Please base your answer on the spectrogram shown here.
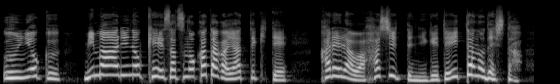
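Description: A woman's voice: very high-pitched, sing-song, fairly quick, no echo, clean studio sound. A woman playing an earnest, polite eleven-year-old boy apprentice detective in a radio drama, narrating and talking dramatically. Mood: anxious narrating.

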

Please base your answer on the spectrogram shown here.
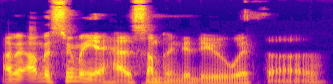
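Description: Guy with a low gravelly voice, podcast host just shooting the breeze, informal. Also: lively intonation, quick pace. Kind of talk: casual chat about TV episodes.

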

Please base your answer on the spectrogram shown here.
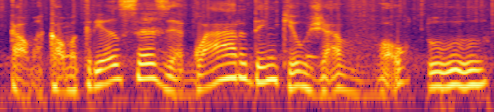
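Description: An actor playing a sadistic, mockingly playful killer clown in a Brazilian audio horror drama, taunting in a falsely gentle sing-song way and repeating his words. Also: medium pitch, big pitch swings, slow. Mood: playful menace.

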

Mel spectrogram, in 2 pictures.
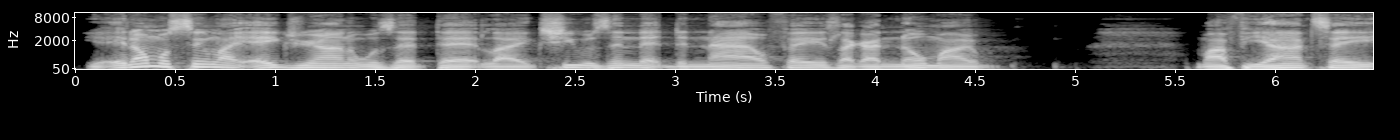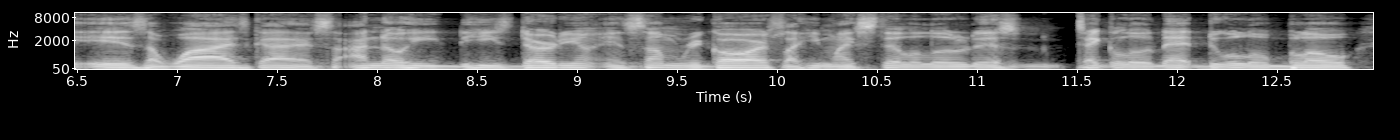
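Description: A man's voice: fairly low pitch, moderate pace. A young man co-hosting a podcast, chatting in an easygoing, thoughtful way and often murmuring agreement. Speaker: podcast co-host. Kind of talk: casual chat.

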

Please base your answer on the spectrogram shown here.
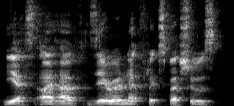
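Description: A man's voice: deep voice, little pitch movement, moderate pace, pushed and bright. A man speaking as a podcast guest in casual chat, self-deprecating and laughing as he talks. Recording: roomy echo.

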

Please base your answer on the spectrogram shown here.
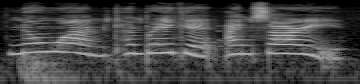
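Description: Woman as a high-pitched, earnest townsperson. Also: slow pace, a bit bright, heavily acted. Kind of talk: amateur radio drama acting.

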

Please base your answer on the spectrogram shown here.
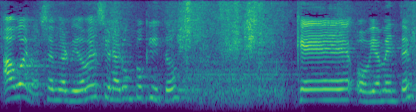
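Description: Chatty Venezuelan woman, higher voice. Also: normal speed, noisy background. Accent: Venezuelan Spanish. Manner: chatty, self-deprecating, with light laughs. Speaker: guest speaker. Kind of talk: lecture talk to a class. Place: university auditorium.

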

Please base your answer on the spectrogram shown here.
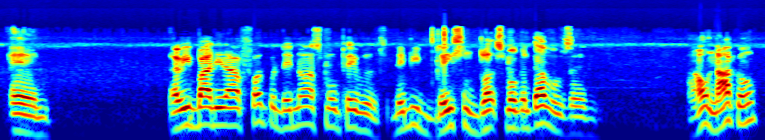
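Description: A man's voice: medium pitch, mellow, dry recording, highs cut off. A man in a casual, rambling monologue, laid-back and profane, full of slang. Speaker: vlogger. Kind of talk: casual monologue about smoking.

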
